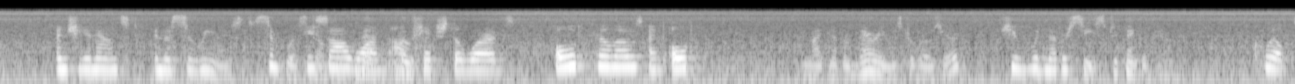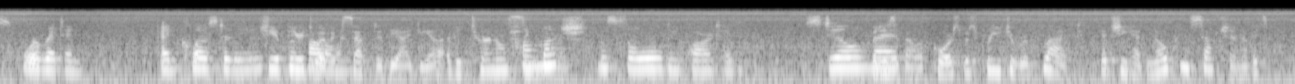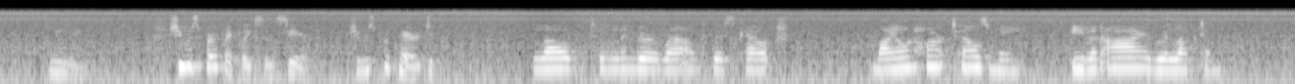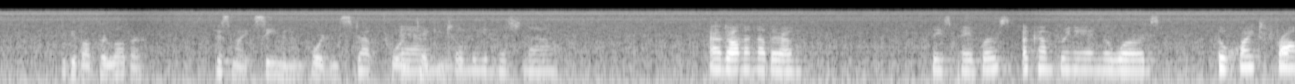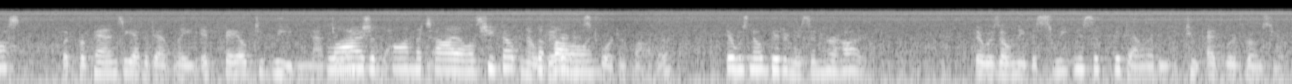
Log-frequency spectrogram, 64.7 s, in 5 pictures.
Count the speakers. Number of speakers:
2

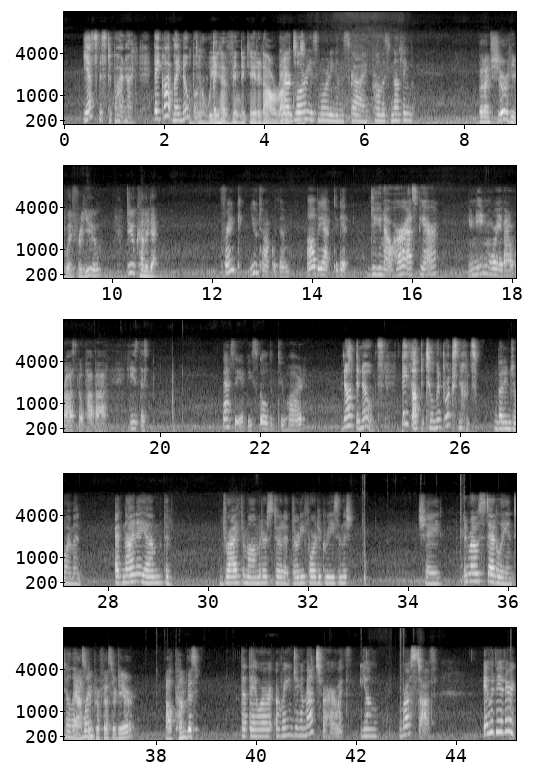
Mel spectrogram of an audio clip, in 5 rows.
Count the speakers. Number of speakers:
7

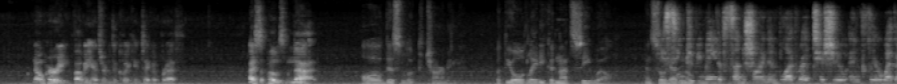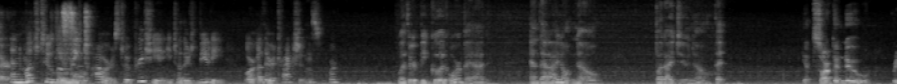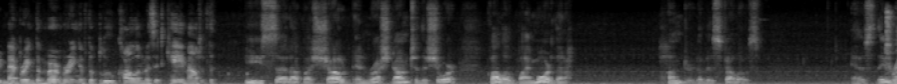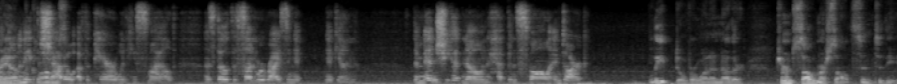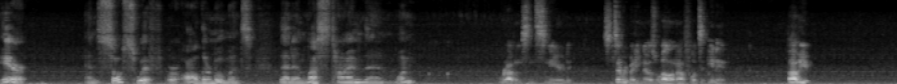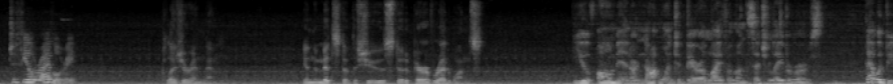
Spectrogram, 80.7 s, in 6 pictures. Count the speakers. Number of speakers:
7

